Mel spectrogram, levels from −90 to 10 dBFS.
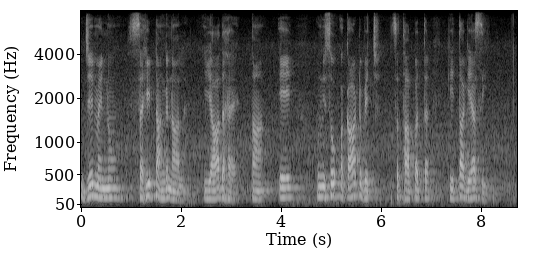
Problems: constant background noise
